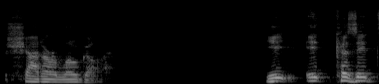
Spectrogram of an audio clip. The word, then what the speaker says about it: Shadar Logoth: And this, more than any mispronunciation, grates on my nerves cuz it's not Shadar Logoth. It's Shadar Logoth.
